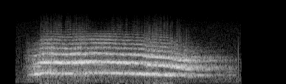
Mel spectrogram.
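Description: An elephant gives a single brassy, horn-like trumpet lasting about two seconds.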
